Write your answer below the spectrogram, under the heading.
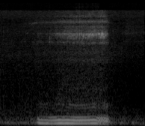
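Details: A Shiba Inu snores impressively: one long, low, rattling inhalation close to a second long, steady and buzzy throughout, then a soft tail-off into quiet.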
